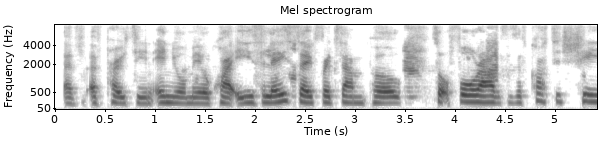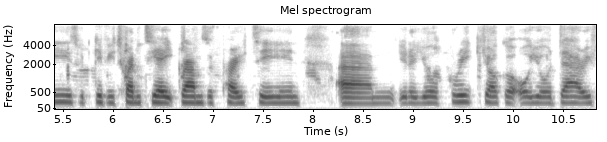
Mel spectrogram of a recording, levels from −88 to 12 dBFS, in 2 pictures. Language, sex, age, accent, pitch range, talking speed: English, female, 30-49, British, 170-195 Hz, 190 wpm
